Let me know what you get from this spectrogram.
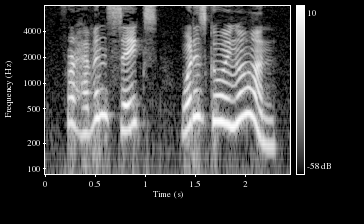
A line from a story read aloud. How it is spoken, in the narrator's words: my companion inquired, urgently this time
